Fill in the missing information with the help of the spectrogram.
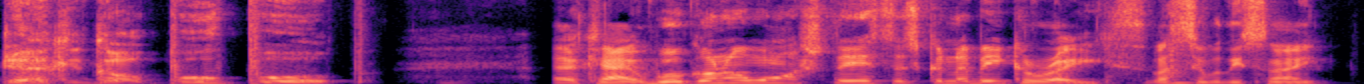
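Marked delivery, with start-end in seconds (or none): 0.0-1.4 big, slow, drawn-out pro-wrestler voice. Talking to viewers before watching a video, repeat the phrase sounding like Hulk Hogan. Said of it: "I sound like Hulk Hogan when I say that".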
